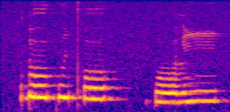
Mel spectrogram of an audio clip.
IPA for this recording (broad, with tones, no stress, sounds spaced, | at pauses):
ɗ oː˦ kʷ i˦ pʰ o˦ | p oː˨ l iː˦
